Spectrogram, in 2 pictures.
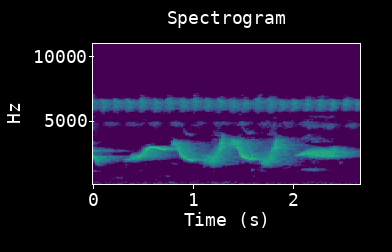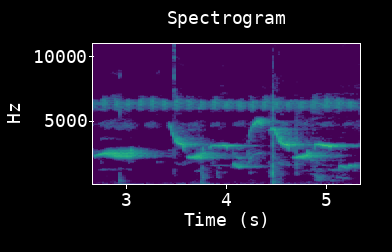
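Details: Midnight bird song: a smooth, looping warble rising and falling, then sharper broken notes, with a few click-like sounds and a thin steady high tone in the background.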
